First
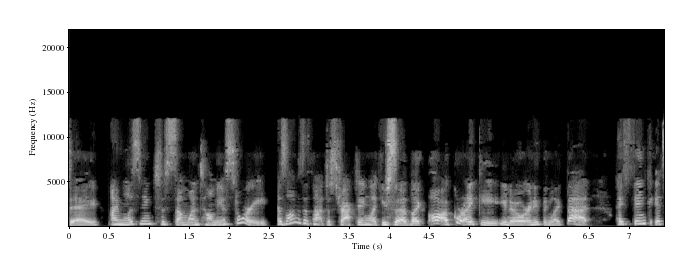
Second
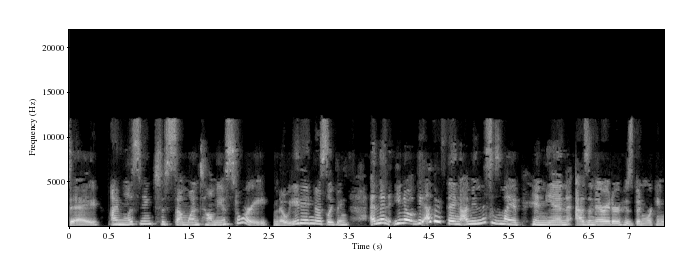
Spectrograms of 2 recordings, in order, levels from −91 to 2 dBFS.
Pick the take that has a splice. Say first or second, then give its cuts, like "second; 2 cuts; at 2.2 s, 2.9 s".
second; 1 cut; at 2.6 s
